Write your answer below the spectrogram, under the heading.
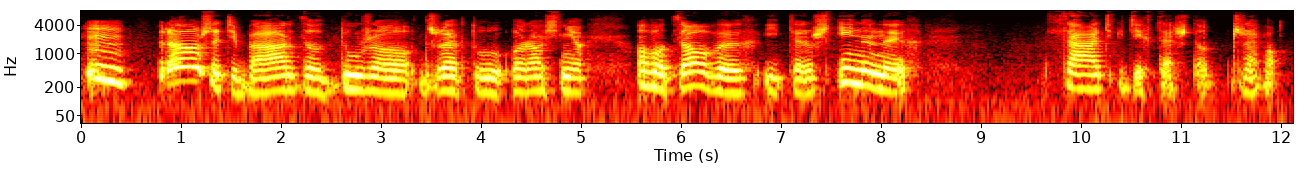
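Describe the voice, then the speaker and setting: A woman acts out a poor but joyful father from a village storybook. He talks slowly in a slightly creaky voice, open and eager, welcoming in short exclamations. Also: on the high side, expressive, full character voice. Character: cheerful, hospitable poor father of a village family.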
